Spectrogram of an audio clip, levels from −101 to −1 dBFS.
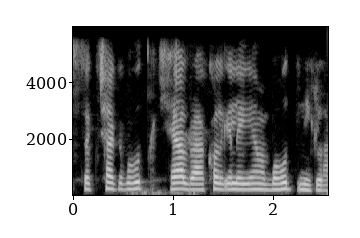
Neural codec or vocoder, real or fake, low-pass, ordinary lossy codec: none; real; 5.4 kHz; none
